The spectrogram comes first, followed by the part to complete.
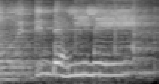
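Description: Music with a synthetic-sounding, pitch-shifted singing voice that holds one long note, fading out near the end.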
